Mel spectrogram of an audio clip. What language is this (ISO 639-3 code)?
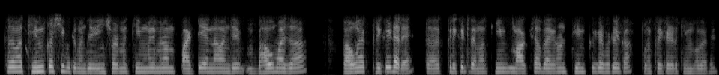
mar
